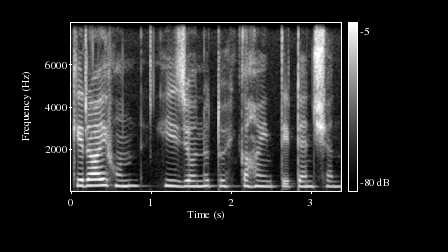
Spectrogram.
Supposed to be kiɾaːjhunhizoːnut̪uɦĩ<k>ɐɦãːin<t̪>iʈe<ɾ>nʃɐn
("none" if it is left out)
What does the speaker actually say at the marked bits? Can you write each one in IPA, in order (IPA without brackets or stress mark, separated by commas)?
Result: k, t̪, none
